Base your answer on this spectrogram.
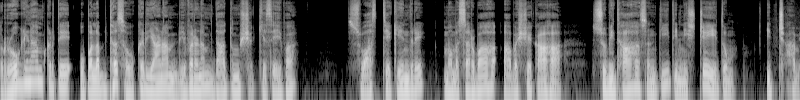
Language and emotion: Sanskrit, fearful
